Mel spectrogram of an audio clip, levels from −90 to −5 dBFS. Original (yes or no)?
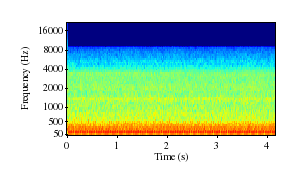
yes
